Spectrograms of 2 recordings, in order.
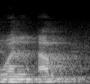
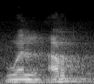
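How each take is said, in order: Both takes have the same delivery.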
